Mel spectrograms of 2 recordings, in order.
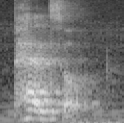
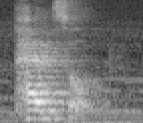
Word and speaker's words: pencil: there pencil well yes thew sound is on the I because I'm saying pencil you can hear me loud and clearly pronounce the e but when I pronounce the I it's barely there pencil pencil what is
